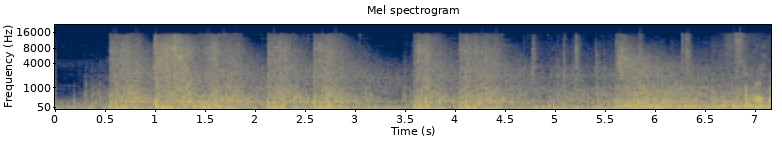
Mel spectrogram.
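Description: Video game gunfire crackles in dense, loud bursts of shots that repeat in several volleys, separated by brief gaps.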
